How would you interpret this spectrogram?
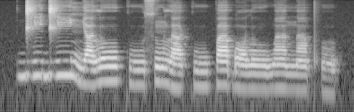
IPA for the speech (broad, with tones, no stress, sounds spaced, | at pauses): d͡ʒ i˦ d͡ʒ iː˦ ɲ a˨ l oː˦ k uː˨ s ũ˦ l a˨ k uː˨ p a˦ ɓ ɔ˨ l oː˨ w ã˨ n ã˨ pʰ ʊ˨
